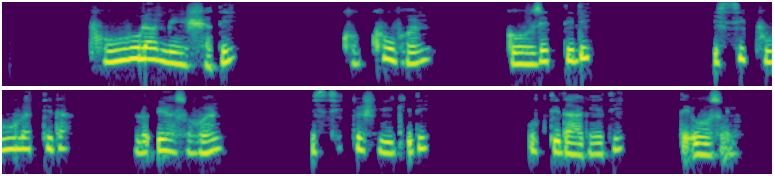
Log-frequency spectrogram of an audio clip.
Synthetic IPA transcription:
pʰuːlɐmiːʃːɐt̪ɪ | kʰɔkʰːɔʊɾɐn | ɡ̥o̞ːzɛt̪ːɪd̪ɪ | ɪsːɪpʰuːlɐt̪ːɪd̪ɐ | lɔʔɪjɐsɔwɐn | ɪsːɪpːɛʃiːkʼːɪd̪ɪ | ʊt̪ːɪd̪aːɡe̞ːt̪ɪ | d̪̥ɛ̰ʔo̞ːsɔ̰nɐ

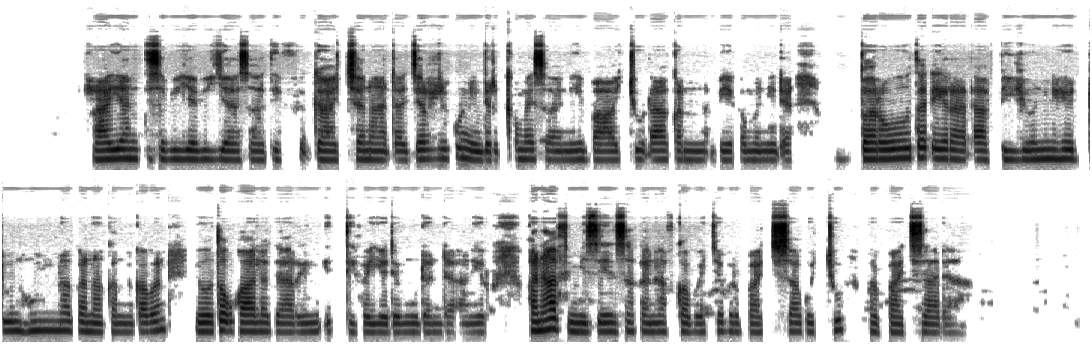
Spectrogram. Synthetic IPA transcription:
ɾaːjːaːnɪt̪ːɪsɐbɪjːɐbɪjːaːsaːt̪iːfɡaːt͡ʃːɐnaːᶑɐd͡ʒɐrːɪkʊnɪd̪ɪɾkʼːɐmɐɪsaːniːbɐt͡ʃːuːᶑaːkɐnbe̞ːkɐmɐniːᶑɐ | b̥ɐɾo̞ːt̪ɐᶑe̞ːɾaːᶑaːfd̪ɪjːo̞ːnːɪhɛd̪ːuːnɦʊnːɐkɐnakɐŋkʼɐbɐnjo̞ːt̪ɐʔʊhaːlɐɡaːɾiːnɪt̪ːɪfɐjːɐd̪ɐmuːd̪ɐnd̪ɐʔɐneːɾʊkɐnaːfmɪse̞ːnsɐkɐnaːfkɐbɐd͡ʒɐbɐɾbaːt͡ʃːɪ̥saːɡɔt͡ʃːuːb̥ɐɾbaːt͡ʃːɪ̥saːᶑɐ

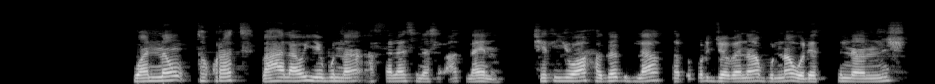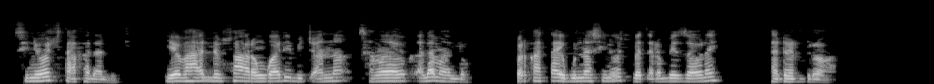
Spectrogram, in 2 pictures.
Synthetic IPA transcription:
wanːawt̪ʰɨkʷɾət̪b̥ahlawijɛbunːaʔːfːəlalsɨnəsɨɾʔa̰t̪lajnəw | se̞t̪ʰɨjɛwafəɡəɡbɨlakʰət̪ʼɨkʼuɾd͡ʒɛβənabunːawɔd̪ət̪ʰːɨnanːɨʃ | sinewo̞t͡ʃːt̪ʰafəlalːət͡ʃː | jɛβahalːɨβsoaɾəŋɡʷad̪ebɨt͡ʃʼːanːasəmakʼələmalːəhu | b̥əɾkat̪ʰːajɛbunːasinewo̞t͡ʃːbət̪ʼɨɾɨmbezawlaj | t̪ʰəd̪əɾd̪ɨɾəwa̰l

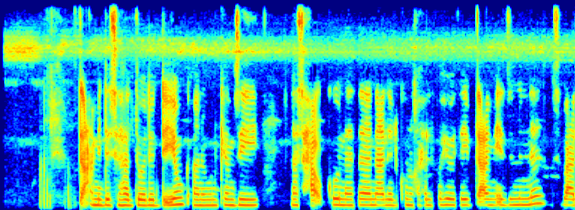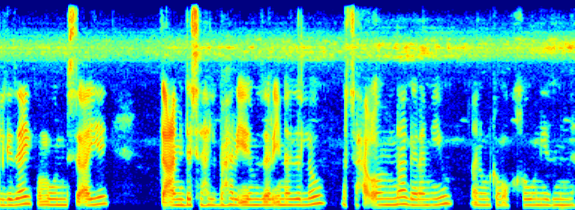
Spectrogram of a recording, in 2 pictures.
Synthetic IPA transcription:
b̥ɨt̪ʼa̰ʕmid̪ɐsɨɦalt̪ʰɐwɔlɐd̪iɨ̰jːo̞manɐwʊnkʰɐmzi | nasḁħa̰χʼkʰunnaʕlɐlkʰunɨxɨħlfohiwɔt̪ʰajbɨt̪ʼa̰ʕmiʔezɨmɨnːɐmɨsbaʕalɡɐzajkʰɐmʔuwʊnmɨsɨ̰ʔa̰jɛj | b̥ɨt̪ʼa̰ʕmid̪ɐsɦalbaɦɾiʔɨ̰jomzɐɾʔḭnazɐlːɐwu | ɐsaħa̰χʼomnaɡɐɾamɨjːu | ʔanɐwunkʰɐmʔṵkɨ̥xɐwːʊnjɛzɨmɨnːɐ

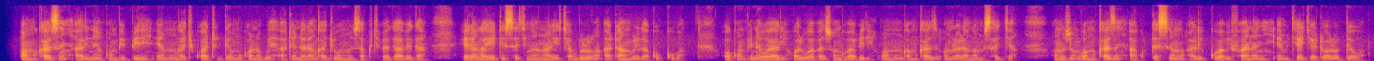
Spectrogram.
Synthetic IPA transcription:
o̞mukʰazia̰line̞ːŋkuːmpibiɾiḛmuːŋɡaːɟi̥kwaːtʰidːe̞mumuko̞no̞ɡwe̞a̰te̞ːndalaŋɡaɟiumuzaku̥ciβe̞ɡaβe̞ɡa | e̞̰ɾaŋɡajetise̞ːciŋaŋale̞ːcaβululuʔataːmbuliɾakukːuβo | o̞̰kuːmpine̞waliwa̰liwaːβazuːŋɡuβaβiɾio̞̰muːŋɡamukaziʔo̞mulalaŋɡamusaɟːa̰ | o̞muzuːŋɡo̞ːmukʰazia̰ku̥tːe̞simuʔalikukuβaβifaːnaɲiemitje̞ːɟe̞ːto̞ːlo̞dːe̞wo̞

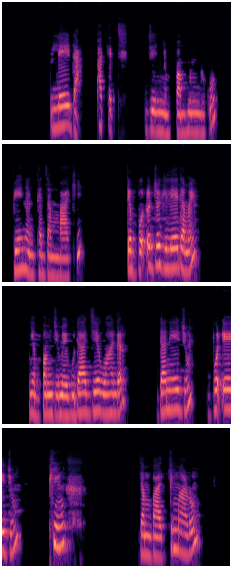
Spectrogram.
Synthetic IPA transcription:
lɛda̰ | pakɛt | d͡ʒɛɲabːamhunduɡɔ | b̥ɛnantad͡ʒambakʰi | d̥ɛbːɔɗɔd͡ʒoɡilɛdamaj | ɲabːamd͡ʒimajɡudad͡ʒɛɡɔhandɛɾ | daned͡ʒum | bɔɗed͡ʒum | pʰiŋk | d͡ʒambaːkʰimaɾum

